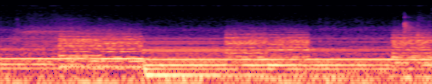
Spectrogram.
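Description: Background music: soft sustained chords that change a little under once a second.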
